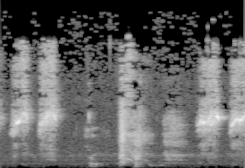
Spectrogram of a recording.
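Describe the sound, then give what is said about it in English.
A person tries to imitate the birds in trees next to a house with a series of short, high, breathy chirps, broken up by a few rougher vocal sounds partway through, all fairly quiet. “I'm going to see if I can do this.”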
